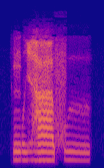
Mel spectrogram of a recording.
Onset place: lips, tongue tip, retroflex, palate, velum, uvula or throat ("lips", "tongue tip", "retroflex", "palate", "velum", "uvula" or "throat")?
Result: velum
